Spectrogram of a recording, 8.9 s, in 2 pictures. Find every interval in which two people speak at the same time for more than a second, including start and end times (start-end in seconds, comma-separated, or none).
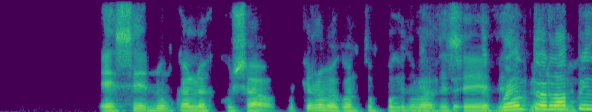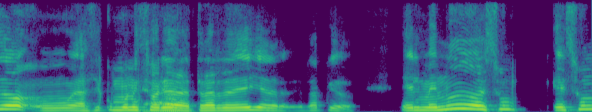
3.0-4.4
